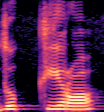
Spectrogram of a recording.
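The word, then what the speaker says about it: ذكر: Nah, tadi ronya ya. Ronya harus dibaca pendek. Wa man azlamu mimman zukiro ya. Zukiro bi ayati rabbih. Nah, roknya harusnya pendek.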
